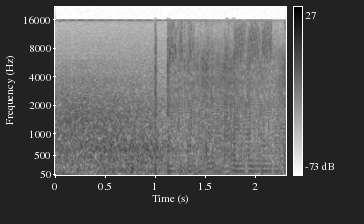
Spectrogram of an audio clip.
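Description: Steady hiss with a low electrical buzz on the audio line; a click about a second in, after which the buzz grows stronger.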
